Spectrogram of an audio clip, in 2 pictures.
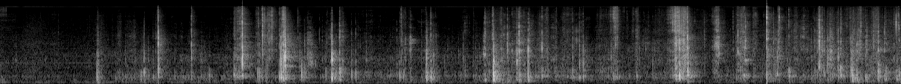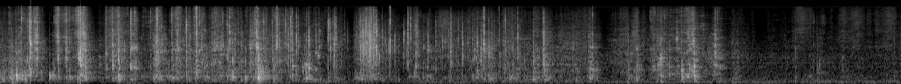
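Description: A cardboard shipping box and its packing being opened by hand: a long stretch of crinkling, rustling and tearing with many sharp crackles, starting about a second in and stopping near the end.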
